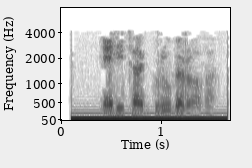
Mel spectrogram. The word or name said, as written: gruberova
